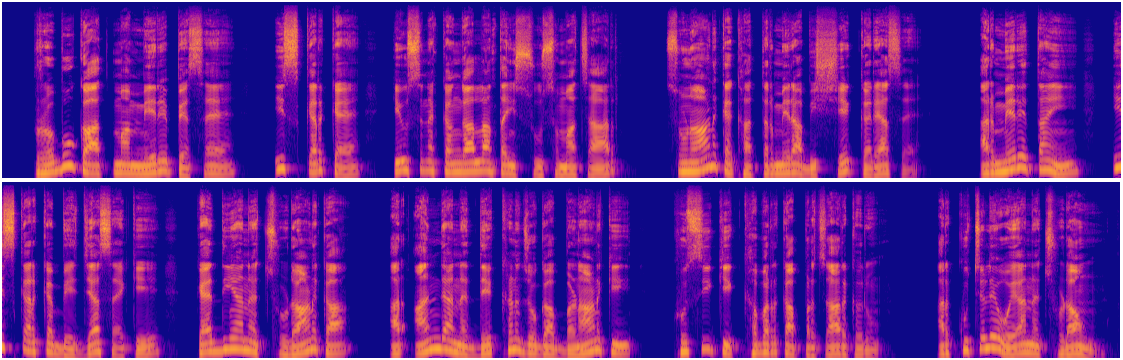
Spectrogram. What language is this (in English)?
Haryanvi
